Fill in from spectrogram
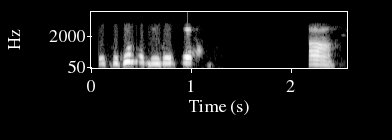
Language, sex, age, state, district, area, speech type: Manipuri, female, 60+, Manipur, Kangpokpi, urban, conversation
